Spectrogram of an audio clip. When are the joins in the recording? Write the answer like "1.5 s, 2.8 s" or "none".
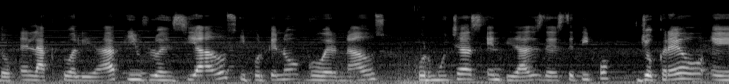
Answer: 1.2 s

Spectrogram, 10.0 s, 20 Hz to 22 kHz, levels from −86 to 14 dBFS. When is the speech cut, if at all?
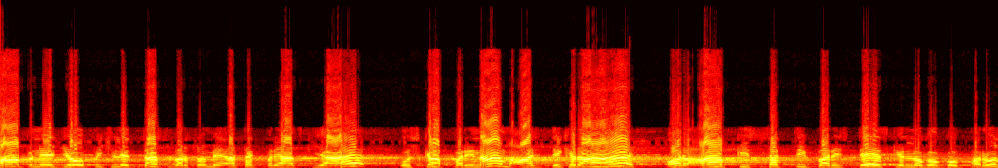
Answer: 6.4 s

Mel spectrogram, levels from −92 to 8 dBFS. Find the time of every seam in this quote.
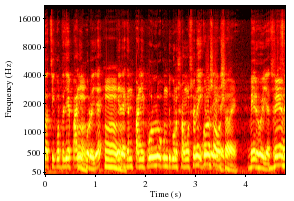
none

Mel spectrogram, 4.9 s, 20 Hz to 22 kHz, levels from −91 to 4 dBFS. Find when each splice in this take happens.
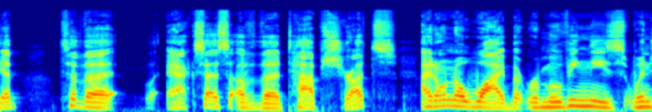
2.9 s

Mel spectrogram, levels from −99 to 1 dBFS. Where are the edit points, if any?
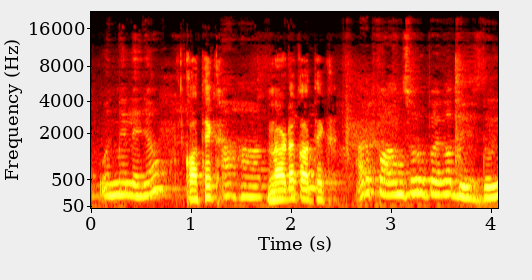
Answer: none

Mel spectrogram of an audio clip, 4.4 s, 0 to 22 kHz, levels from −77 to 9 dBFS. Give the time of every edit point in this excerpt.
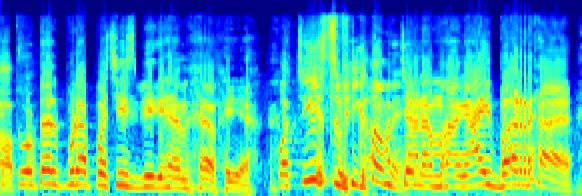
3.1 s

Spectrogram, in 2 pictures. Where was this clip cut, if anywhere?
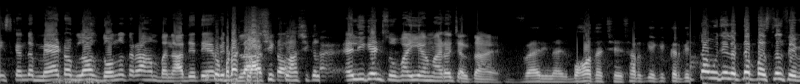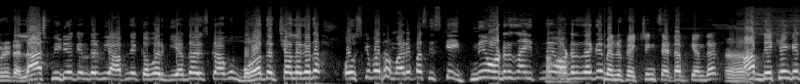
3.2 s, 7.0 s, 14.0 s

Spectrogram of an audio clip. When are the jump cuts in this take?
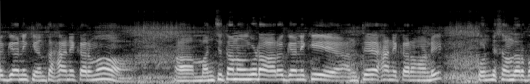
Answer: none

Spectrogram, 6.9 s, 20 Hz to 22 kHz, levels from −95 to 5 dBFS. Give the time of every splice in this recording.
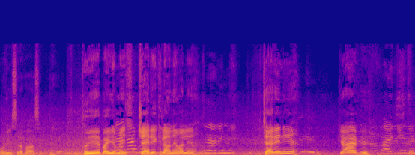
1.1 s

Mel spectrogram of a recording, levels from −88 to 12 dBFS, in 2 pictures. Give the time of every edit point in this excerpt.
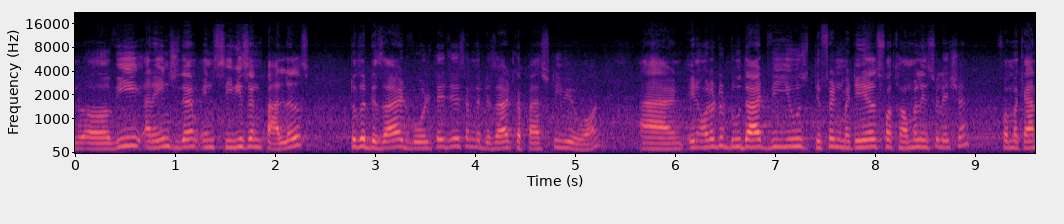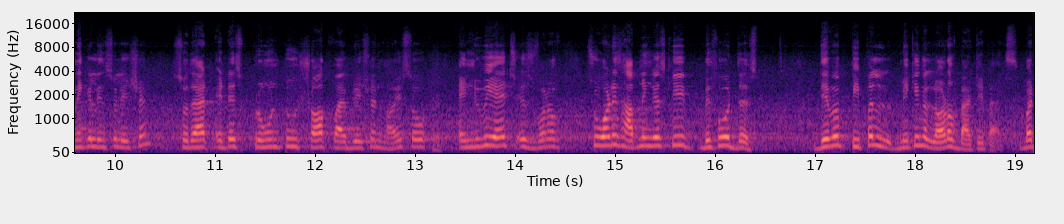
none

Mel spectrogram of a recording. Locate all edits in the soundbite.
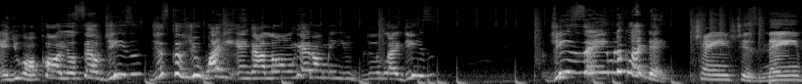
6.9 s

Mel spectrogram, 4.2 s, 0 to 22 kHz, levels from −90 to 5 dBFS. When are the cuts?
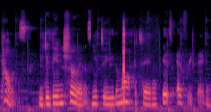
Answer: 1.8 s, 3.1 s

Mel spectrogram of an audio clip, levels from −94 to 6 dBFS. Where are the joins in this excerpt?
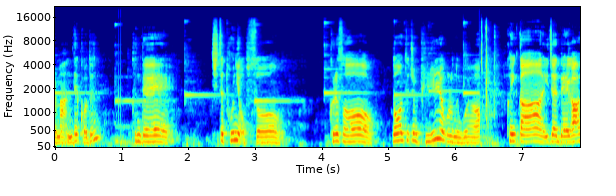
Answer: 6.5 s

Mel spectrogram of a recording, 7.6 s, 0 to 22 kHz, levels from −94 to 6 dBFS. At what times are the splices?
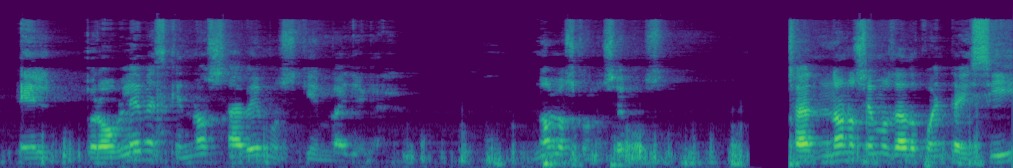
5.8 s

